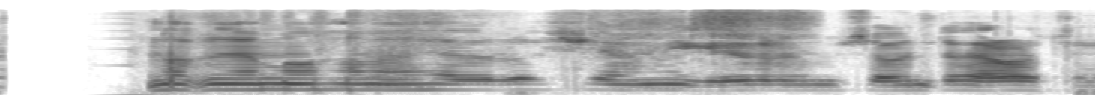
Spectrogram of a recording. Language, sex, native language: Icelandic, male, Icelandic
